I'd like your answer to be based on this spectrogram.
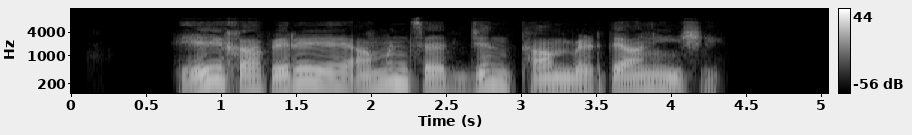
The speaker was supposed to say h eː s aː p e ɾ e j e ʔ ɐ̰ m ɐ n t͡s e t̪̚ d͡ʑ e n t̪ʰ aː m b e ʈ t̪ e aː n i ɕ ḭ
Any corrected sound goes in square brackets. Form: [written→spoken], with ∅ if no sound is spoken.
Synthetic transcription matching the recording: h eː [s→x] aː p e ɾ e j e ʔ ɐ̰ m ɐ n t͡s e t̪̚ d͡ʑ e n t̪ʰ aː m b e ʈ t̪ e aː n i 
